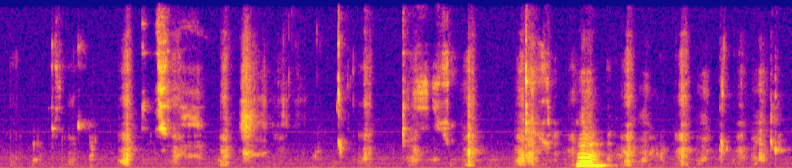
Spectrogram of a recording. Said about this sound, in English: Pepper is still crunchy.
